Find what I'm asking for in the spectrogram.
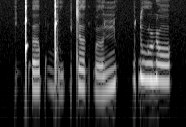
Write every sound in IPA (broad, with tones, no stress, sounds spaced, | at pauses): ǃʼ əː˩˥ p ɡ͡ǃ u˩˥ p t əː˧ k͡p ɵ˩˥ ɲ | ɗ uː˥ ɳ ɔ˥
